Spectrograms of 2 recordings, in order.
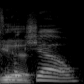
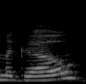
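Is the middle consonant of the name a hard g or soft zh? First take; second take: soft zh; hard g. First: The middle consonant is a soft zh sound. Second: The middle consonant is a hard g sound. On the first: The speaker calls it right. "I think it's Majeau" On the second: The speaker calls it wrong. "That's not right"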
